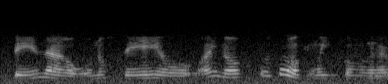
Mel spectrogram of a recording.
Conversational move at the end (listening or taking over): taking over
